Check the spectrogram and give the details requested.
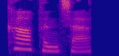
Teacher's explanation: Tapi kalau di British tuh R-nya tuh semu ya, jadi dia kayak samar ya.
